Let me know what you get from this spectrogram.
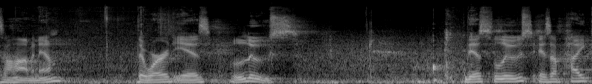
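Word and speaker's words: luce: Are there any alternate pronunciations? Just the one, loose. Loose. Loose. Loose. Can you repeat the word, please? Loose. Loose. Loose.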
